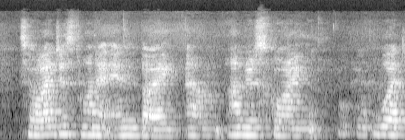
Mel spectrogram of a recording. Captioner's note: voiceover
